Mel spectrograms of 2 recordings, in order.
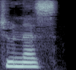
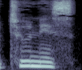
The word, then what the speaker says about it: Tunis: Tunis is the French transcription of a name which is pronounced Tunas, Tunas, or Tunis, with U sounding like OU in French, in Arabic.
